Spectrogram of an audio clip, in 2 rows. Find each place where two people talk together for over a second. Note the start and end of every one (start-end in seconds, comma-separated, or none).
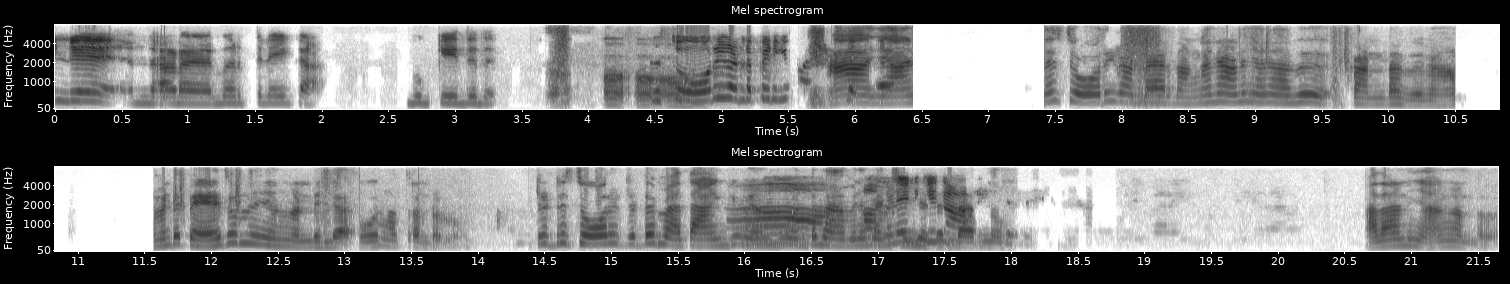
15.9-17.9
